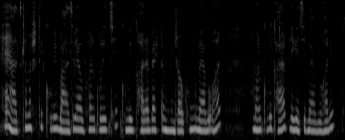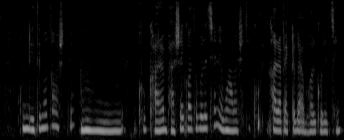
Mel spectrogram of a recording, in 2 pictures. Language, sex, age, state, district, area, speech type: Bengali, female, 18-30, West Bengal, Hooghly, urban, spontaneous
